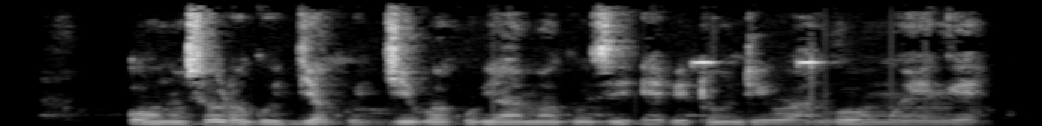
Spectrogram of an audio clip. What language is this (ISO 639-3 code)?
lug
